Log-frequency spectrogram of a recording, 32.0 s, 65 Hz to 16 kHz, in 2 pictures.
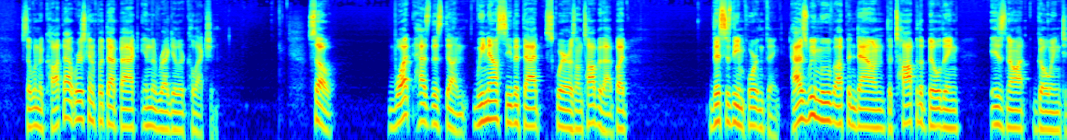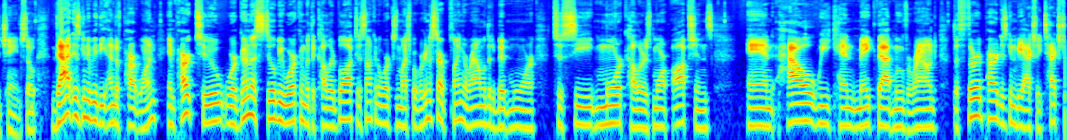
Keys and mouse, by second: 0.5-1.6 drag, 2.2 middle drag, 10.4-16.5 drag.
